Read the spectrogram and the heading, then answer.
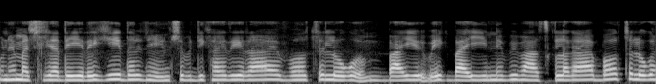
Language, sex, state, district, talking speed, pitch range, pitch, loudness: Hindi, female, Bihar, Vaishali, 210 wpm, 200-215 Hz, 205 Hz, -13 LUFS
